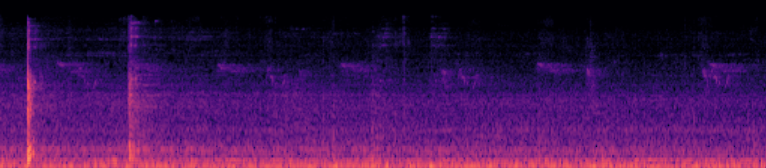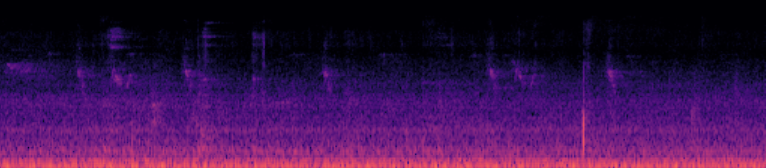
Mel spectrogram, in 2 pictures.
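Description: A rake of State Railway of Thailand passenger coaches being hauled slowly out along the yard tracks: a steady low rumble, with a sharp clack of wheels over a rail joint just after the start, another about a second in, and a fainter one near the end.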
